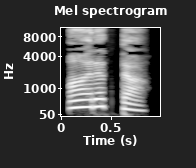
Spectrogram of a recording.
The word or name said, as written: ಆರಾಘಾತ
